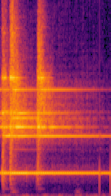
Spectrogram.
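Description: A small bell is struck a few times in quick succession before a yoga session, its clear metallic tone ringing close and loud and then sustaining in a long, steady fade.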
